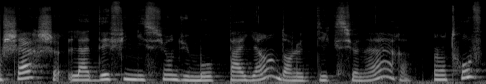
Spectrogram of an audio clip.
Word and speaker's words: païen: Mais déjà avant ça, plusieurs peuples païens célébraient la fin du mois de décembre.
